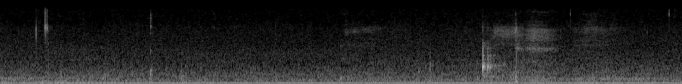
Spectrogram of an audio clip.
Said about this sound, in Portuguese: Deixa eu tomar um golinho de água.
